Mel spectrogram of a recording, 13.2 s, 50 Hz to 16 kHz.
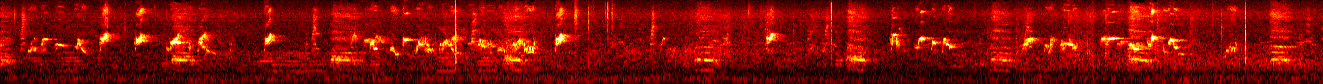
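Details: Red-whiskered bulbul decoy singing at a trap to lure wild birds, recorded 9 June 2017; lively run of short, bright whistled phrases with rising and falling notes, repeated throughout, some clicks and rustling between.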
